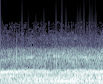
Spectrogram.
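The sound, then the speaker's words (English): A car engine roars steadily as the car speeds around a corner much too fast, loud, with a constant rumbling drone and no pauses for the whole moment. No voices are heard. “you took that corner much too far.”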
